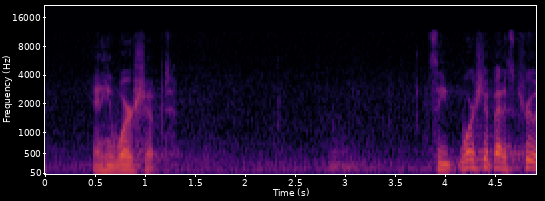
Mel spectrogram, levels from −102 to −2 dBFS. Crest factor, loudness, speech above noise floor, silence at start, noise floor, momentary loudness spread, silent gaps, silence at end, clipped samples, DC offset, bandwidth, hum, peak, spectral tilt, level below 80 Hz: 20 dB; -49 LUFS; 26 dB; 0.5 s; -74 dBFS; 22 LU; none; 0 s; under 0.1%; under 0.1%; 11.5 kHz; none; -32 dBFS; -6.5 dB/octave; -86 dBFS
